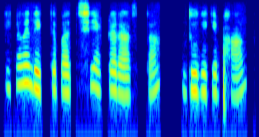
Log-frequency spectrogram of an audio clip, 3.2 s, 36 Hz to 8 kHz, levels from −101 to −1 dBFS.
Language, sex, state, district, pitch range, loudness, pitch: Bengali, female, West Bengal, North 24 Parganas, 210-250 Hz, -41 LUFS, 225 Hz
